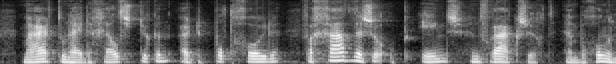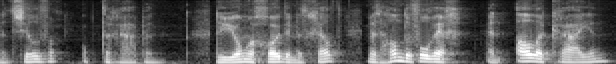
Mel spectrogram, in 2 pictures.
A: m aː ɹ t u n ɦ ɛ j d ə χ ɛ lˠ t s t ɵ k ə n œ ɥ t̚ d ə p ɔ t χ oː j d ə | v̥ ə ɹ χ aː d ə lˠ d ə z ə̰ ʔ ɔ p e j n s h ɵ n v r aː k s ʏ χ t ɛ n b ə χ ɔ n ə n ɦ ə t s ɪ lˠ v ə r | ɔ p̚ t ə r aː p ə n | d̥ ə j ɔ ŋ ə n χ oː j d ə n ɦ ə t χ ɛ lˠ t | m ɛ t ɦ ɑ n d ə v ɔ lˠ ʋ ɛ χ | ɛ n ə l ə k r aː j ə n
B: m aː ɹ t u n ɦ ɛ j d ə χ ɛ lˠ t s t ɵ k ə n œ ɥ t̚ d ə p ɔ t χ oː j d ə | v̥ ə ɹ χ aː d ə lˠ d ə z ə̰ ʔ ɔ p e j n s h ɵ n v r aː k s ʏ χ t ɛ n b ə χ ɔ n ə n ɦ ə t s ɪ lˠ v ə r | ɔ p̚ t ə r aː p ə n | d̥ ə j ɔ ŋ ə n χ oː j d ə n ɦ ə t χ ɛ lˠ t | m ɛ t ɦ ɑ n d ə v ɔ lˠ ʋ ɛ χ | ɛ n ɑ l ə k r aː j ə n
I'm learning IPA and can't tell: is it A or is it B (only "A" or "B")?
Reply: B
